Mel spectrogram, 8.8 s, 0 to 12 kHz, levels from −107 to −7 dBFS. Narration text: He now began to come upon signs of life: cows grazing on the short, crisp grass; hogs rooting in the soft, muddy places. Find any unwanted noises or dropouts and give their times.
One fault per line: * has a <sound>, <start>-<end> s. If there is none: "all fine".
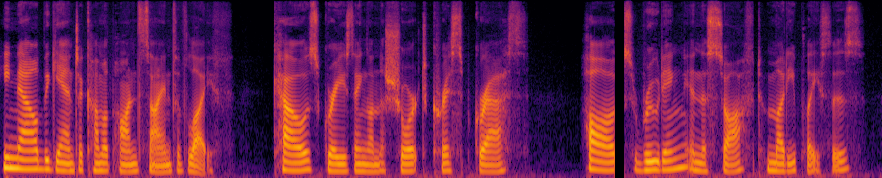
* has a dropout, 6.1-6.3 s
